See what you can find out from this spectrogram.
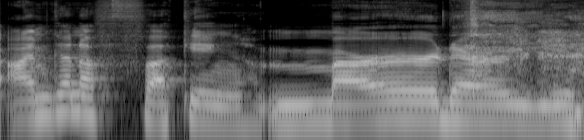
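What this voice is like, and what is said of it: Voices a menacing cat character. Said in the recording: “That's a good impression.”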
